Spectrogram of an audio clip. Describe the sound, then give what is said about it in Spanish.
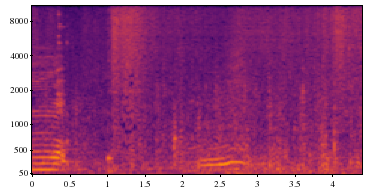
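Cattle low in a barn as they feed at a trough, with one moo clipped at the start and a second, longer one midway, both over a steady rustling background noise. “El granjero atiende a las reses en un establo.”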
